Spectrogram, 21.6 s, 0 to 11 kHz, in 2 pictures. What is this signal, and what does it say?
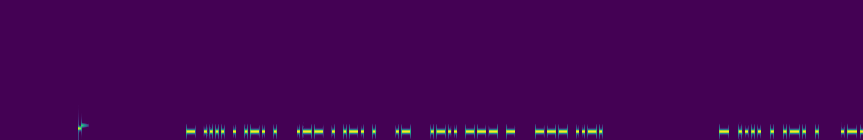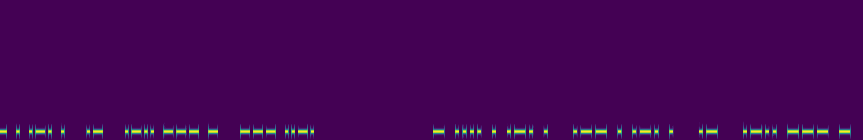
Morse code, heard as a keyed tone, about 31 wpm, 700 Hz. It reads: THERE WERE A LOT OF THERE WERE A LOT OF THERE WERE A LOT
